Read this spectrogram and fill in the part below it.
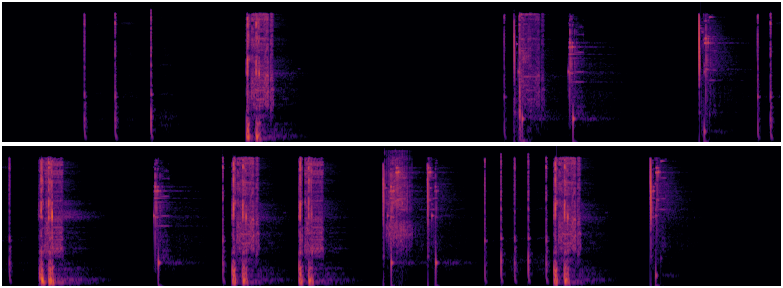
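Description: Short electronic menu clicks and swooshes sound now and then.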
